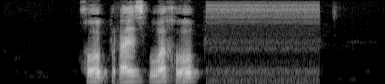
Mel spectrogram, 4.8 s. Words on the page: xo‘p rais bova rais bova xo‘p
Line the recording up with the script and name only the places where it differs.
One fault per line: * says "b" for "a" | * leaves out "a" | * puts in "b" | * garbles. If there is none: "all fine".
* leaves out "rais bova"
